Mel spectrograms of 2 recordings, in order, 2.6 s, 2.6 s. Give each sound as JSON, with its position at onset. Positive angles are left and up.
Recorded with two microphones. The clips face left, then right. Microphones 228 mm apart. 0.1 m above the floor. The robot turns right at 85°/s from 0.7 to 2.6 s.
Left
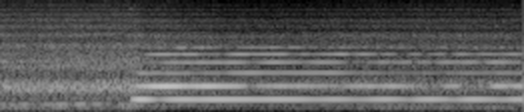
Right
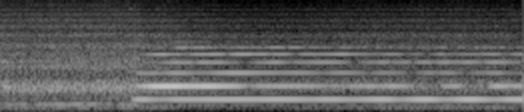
{"t": 0.7, "sound": "a flute", "azimuth_deg": 135, "distance_m": 4.5}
